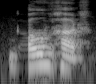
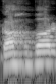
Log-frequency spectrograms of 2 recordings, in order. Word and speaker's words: গহ্বর: যেমন নাসিকা গৌভর উচ্চারণটা কিন্তু নাসিকা গহবর না বা গহবর নয়। উচ্চারণ কি হবে? এই হ এর উচ্চারণটা হবে ও আর ব এর উচ্চারণটা হবে ভ। বয় ভ হয়ে যাবে। তাহলে উচ্চারণটা কি হবে? নাসিকা গৌভর।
